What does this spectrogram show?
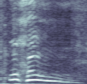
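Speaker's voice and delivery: cheer. Real, not acted. Screw found on the floor.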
